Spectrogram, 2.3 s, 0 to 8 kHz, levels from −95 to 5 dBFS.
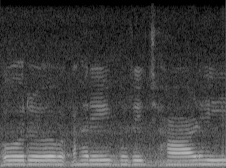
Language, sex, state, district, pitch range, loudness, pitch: Hindi, female, Uttar Pradesh, Jalaun, 190-195 Hz, -29 LUFS, 190 Hz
